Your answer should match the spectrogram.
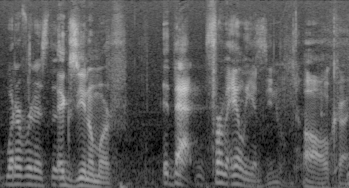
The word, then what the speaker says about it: xenomorph: honestly never learned how to say this it's Zeno Zeno whatever it is the xenomorph that from Alien oh okay yeah I just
